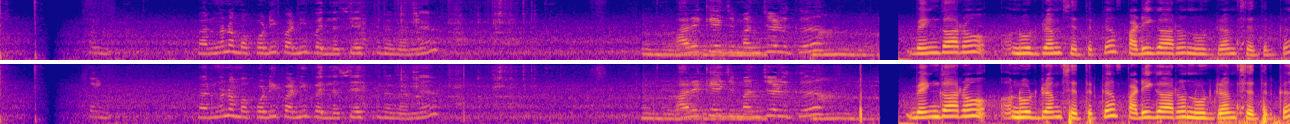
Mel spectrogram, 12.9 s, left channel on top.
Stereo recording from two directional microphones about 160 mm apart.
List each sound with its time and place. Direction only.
2.0 s a woman's voice: 5° left (ahead or behind)
2.6 s a woman's voice: 20° right (ahead or behind)
6.8 s a woman's voice: 10° left (ahead or behind)
9.1 s speech: 55° right (ahead or behind)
